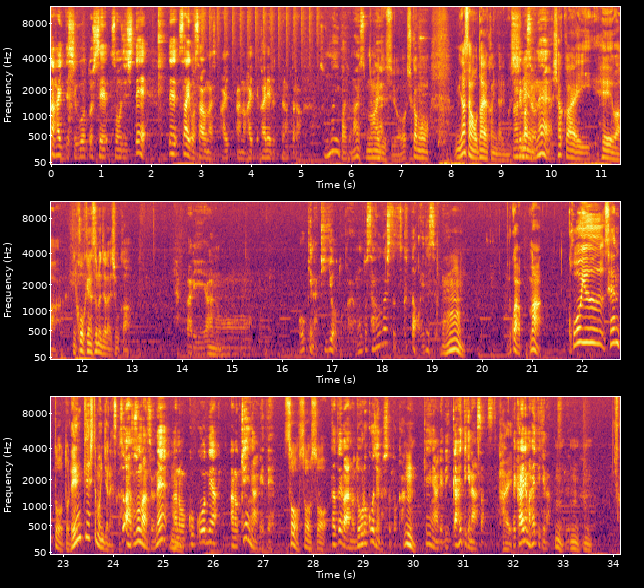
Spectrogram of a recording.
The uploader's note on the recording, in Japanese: 今回も先週に引き続き、十條湯に併設された喫茶深海での収録。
